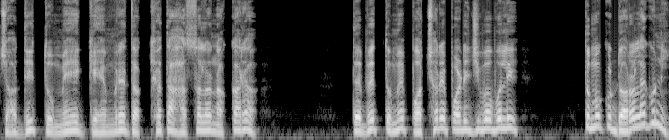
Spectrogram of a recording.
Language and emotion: Odia, fearful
